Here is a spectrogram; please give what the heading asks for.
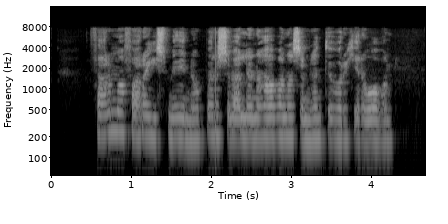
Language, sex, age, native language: Icelandic, female, 40-49, Icelandic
